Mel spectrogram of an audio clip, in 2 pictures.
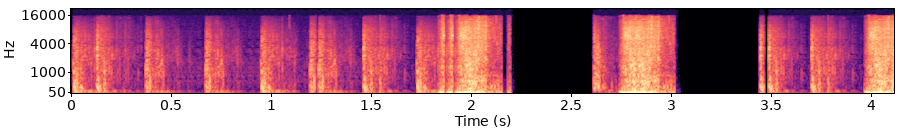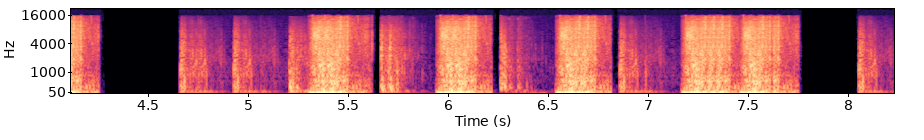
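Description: Quick footsteps patter on a hard road.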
